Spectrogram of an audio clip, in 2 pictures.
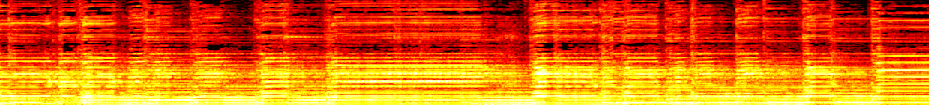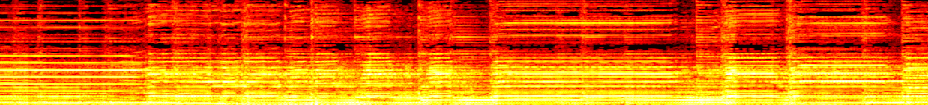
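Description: Instrumental passage of an acoustic guitar strummed steadily while a harmonica plays long held notes over it, moving to a new note every second or two.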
